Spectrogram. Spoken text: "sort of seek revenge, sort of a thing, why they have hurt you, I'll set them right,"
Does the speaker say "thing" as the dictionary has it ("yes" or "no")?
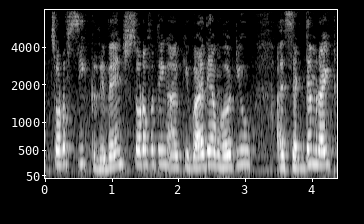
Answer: no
